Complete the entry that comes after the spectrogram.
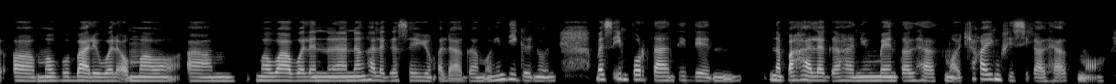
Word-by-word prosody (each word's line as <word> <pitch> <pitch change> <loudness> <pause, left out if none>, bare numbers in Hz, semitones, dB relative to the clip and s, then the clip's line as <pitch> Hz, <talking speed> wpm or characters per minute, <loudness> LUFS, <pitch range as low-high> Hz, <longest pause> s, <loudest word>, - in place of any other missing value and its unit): ah, 175 -2 +3
mababalewala 175 -1 +2
o - - -4
ma, 170 -1 +2 0.2
um, 170 0 -1 0.2
mawawalan 180 -1 +3
na 180 0 +3
ng 185 +1 +2
halaga 180 -3 -1
sa'yo 175 -1 -3
yung - - -14
alaga 85 - -4
mo, 165 - -3
hindi 230 +3 -1
ganun. 175 -2 -3 0.4
Mas 230 - +4
importante 200 -5 0
din 125 - -4 0.2
na 195 -3 +1
pahalagahan 180 -2 +2
yung 180 0 +1
mental 175 0 +1
health 170 -2 -2
mo 170 - -1
at - - -11
tsaka 245 -3 +3
yung 235 -2 +1
physical 170 -3 -2
health - - -3
mo, 165 - -5
180 Hz, 160 wpm, -25 LUFS, 170-185 Hz, 0.4 s, Mas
